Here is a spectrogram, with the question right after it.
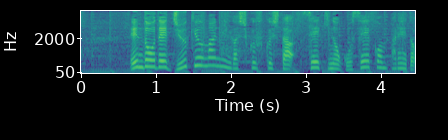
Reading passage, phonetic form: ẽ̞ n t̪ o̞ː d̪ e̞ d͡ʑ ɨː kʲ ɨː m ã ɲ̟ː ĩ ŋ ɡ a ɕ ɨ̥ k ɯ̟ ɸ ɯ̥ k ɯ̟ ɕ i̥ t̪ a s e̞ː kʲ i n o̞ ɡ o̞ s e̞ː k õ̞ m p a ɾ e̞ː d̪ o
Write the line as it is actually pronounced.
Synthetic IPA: ẽ̞ n d̪ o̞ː d̪ e̞ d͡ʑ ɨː kʲ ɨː m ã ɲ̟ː ĩ ŋ ɡ a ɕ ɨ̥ k ɯ̟ ɸ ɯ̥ k ɯ̟ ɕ i̥ t̪ a s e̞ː kʲ i n o̞ ɡ o̞ s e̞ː k õ̞ m p a ɾ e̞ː d̪ o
